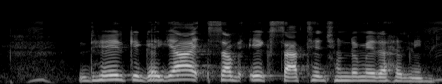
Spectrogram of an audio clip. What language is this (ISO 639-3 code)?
bho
